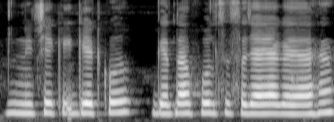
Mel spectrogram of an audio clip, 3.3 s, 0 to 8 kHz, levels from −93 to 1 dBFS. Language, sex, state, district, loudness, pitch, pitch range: Hindi, female, Jharkhand, Deoghar, -14 LUFS, 235 Hz, 225-245 Hz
